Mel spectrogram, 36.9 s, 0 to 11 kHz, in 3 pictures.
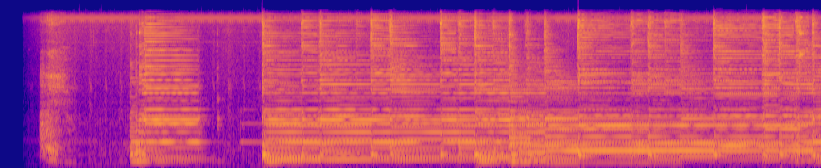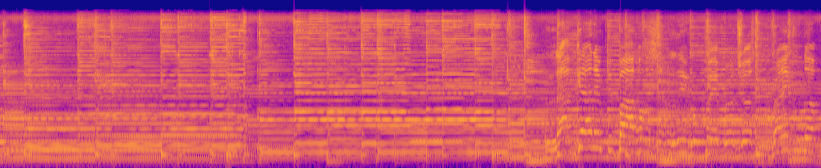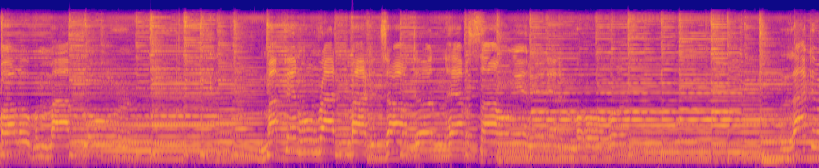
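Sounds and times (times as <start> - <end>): acoustic guitar strummed: 0.5 - 36.9.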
